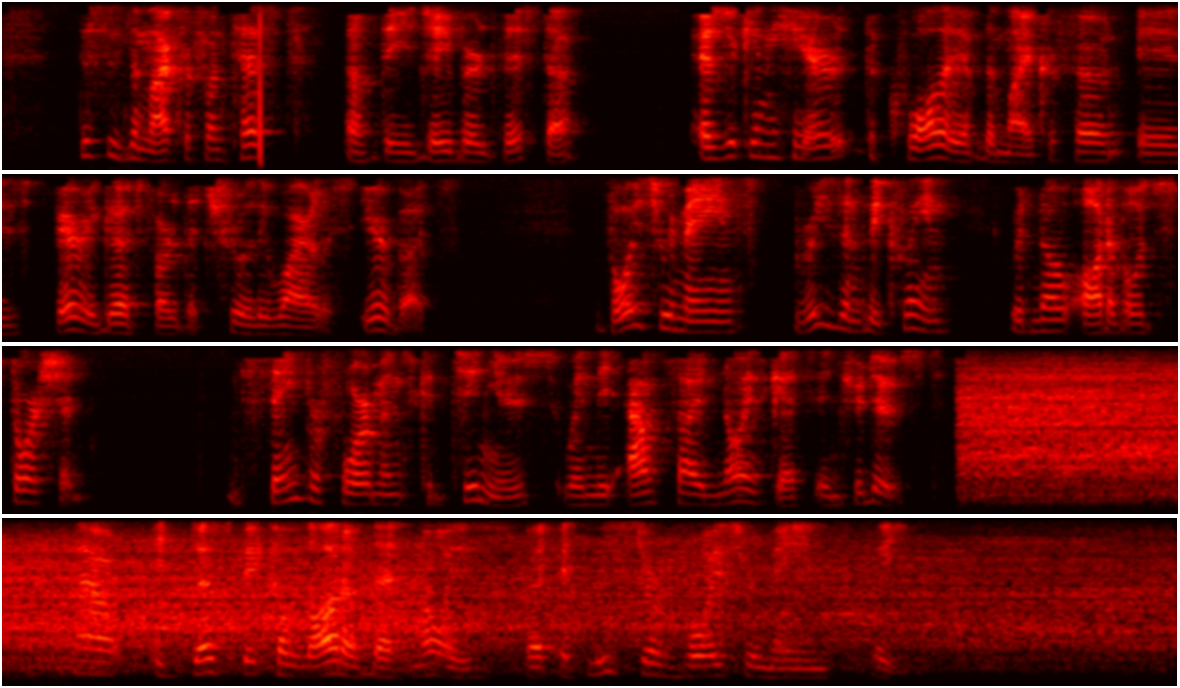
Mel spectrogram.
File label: Jaybird Vista microphone test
